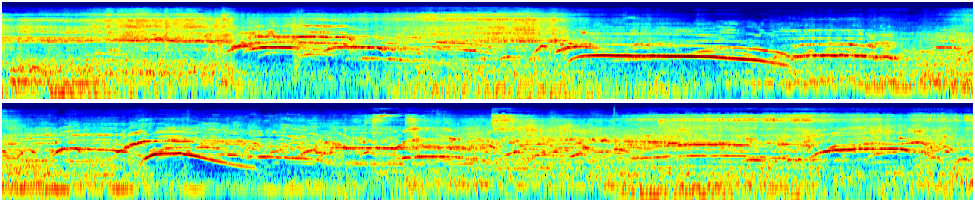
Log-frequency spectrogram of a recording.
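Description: Several riders screaming on a drop-tower ride: many overlapping screams that rise and fall in pitch, over a steady low noise from the ride.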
